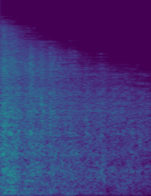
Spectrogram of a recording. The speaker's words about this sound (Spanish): ese, es ese trueno se me hace que sí se escucha.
